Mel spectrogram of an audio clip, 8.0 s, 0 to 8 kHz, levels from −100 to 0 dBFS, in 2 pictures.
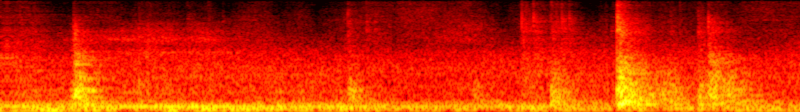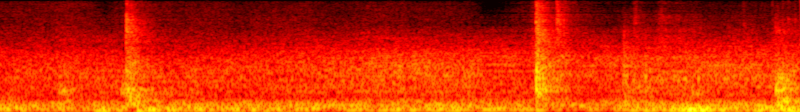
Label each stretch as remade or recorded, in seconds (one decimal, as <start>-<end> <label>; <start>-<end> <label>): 0.0-0.6 remade; 0.6-6.4 recorded; 6.4-7.5 remade; 7.5-8.0 recorded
